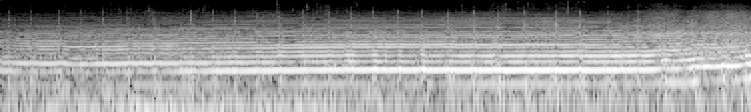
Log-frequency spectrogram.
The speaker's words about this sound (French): Les grincements stridents et le martèlement intense nous donnent la sensation que la pression de la glace va déchirer la coque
